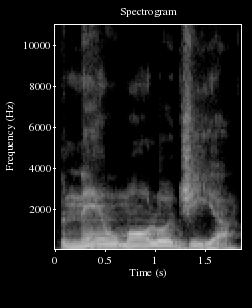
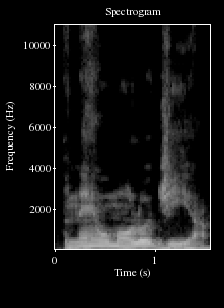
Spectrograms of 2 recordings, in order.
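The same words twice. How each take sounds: First: Pneumologia slow, with the P said before the N; teacher modelling the P in Pneumologia; clear slow P. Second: Pneumologia said as neumologia, no P; learner-style Pneumologia without the P; P dropped. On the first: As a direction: sound the P in Pneumologia, slowly. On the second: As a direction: leave out the P in Pneumologia. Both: Shown as a demonstration. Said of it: "Let's now read these words".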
